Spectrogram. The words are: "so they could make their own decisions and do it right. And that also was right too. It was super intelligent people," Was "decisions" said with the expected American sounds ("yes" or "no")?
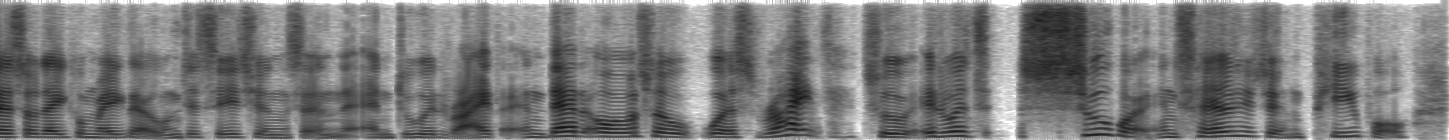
no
